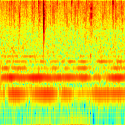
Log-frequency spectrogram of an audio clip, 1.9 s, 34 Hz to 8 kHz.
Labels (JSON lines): {"label": "biophony, midshipman", "recorder": "SoundTrap 500"}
